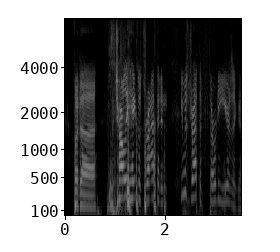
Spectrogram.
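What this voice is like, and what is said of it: Usual voice. Nothing is said of it.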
